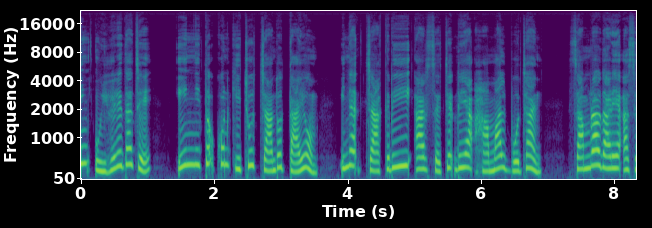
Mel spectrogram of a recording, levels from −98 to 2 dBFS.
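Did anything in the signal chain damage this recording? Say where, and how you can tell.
No, nothing in the signal chain damaged this audio.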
